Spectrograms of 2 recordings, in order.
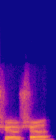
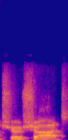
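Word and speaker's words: Chauchat: First of all, I just realized it's pronounced Shosha and not Shoshot, which is what I've been calling it for decades.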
